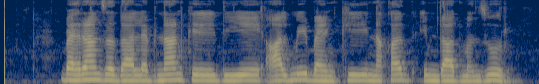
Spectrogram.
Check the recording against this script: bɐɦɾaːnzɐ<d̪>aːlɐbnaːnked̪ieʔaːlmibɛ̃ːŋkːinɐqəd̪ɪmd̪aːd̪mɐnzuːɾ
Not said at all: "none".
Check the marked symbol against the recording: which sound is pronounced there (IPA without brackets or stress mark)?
d̪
